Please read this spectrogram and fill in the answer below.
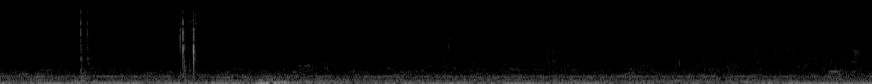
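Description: Steady low room hum with small handling noises on a table: two sharp clicks about one and two seconds in, then a soft thump.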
